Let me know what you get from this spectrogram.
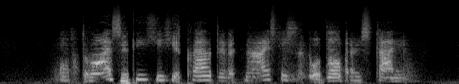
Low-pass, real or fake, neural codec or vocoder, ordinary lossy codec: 19.8 kHz; fake; codec, 44.1 kHz, 0.9 kbps, DAC; none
